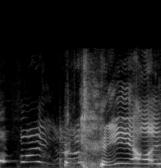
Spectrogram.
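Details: Streamers' sneeze during Minecraft gameplay: a short voiced sneeze, a rising 'ah' into a sharp burst, then a trailing vocal sound, over background game audio.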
